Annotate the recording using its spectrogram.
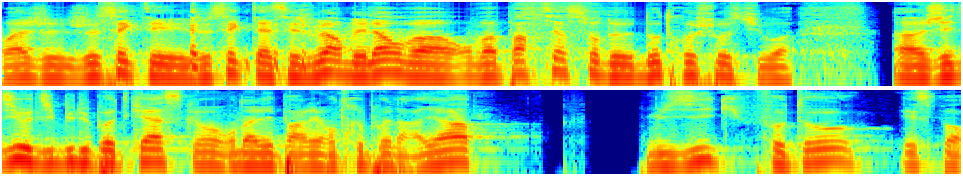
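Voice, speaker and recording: Fairly even intonation and a moderate speed in a plain, everyday voice. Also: man, medium pitch for a man. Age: 20s. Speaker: podcast host and DJ. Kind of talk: casual interview.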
